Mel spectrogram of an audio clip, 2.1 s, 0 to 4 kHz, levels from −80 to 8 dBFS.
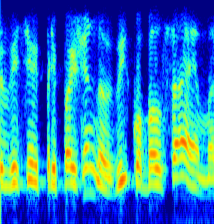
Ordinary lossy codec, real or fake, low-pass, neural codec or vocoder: Opus, 24 kbps; real; 3.6 kHz; none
